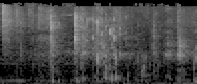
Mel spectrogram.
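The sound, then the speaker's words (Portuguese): Someone takes a quiet sip of water: a few soft, wet slurping clicks and a gulp spread over two seconds, faint and with no talking. “Deixa-me só aqui dar um golo de água.”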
